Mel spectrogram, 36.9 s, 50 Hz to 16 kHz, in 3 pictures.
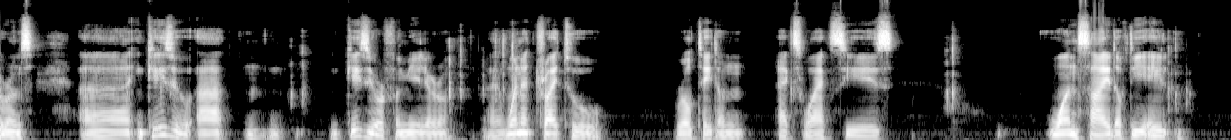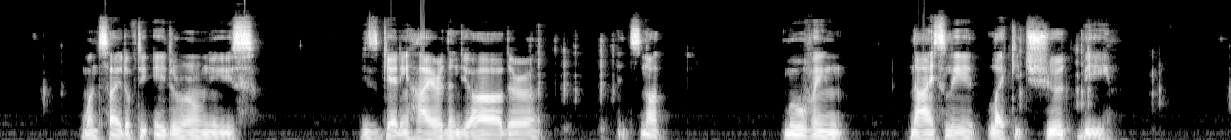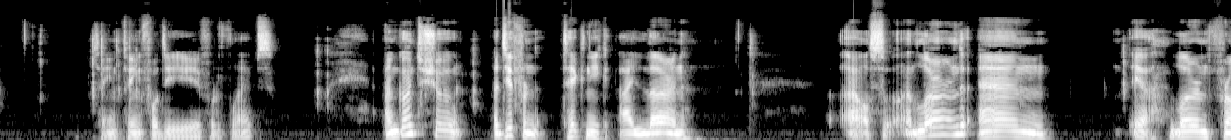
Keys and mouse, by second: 1.4 ctrl+alt+click, 4.5 r, 5.0 x, 10.7-11.0 ctrl+alt+middle drag, 11.3-11.6 ctrl+shift+middle drag, 11.6 ctrl+shift+right click, 12.0-12.7 ctrl+alt+right drag, 18.1 x, 23.1 alt+a, 24.0 ctrl+alt+right click, 25.6 r, 26.0 x, 26.1 x, 28.0 Escape, 28.8 ctrl+Tab, 29.3 alt+a, 29.9-30.5 ctrl+alt+right drag, 31.0-31.3 ctrl+alt+right drag, 32.0 KP_1, 34.3-34.8 ctrl+alt+drag, 35.9 KP_9.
